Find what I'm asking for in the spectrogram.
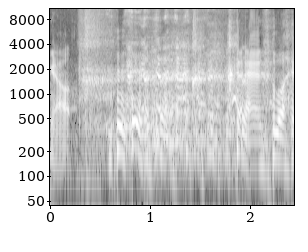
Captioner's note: laughter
